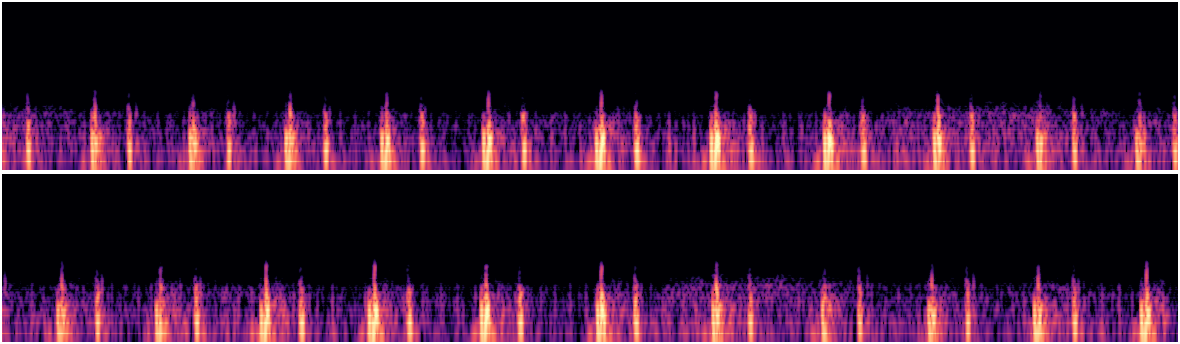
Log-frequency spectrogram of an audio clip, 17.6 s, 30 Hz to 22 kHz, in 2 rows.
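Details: A person's own resting heartbeat recorded through a stethoscope on the chest for relaxation: steady, regular low thumps at about 70 beats a minute; normal heart sounds.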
